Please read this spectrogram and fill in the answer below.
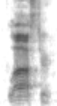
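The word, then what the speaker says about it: Gloucester: thank you very much it's pronounced gloster and namaste i would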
